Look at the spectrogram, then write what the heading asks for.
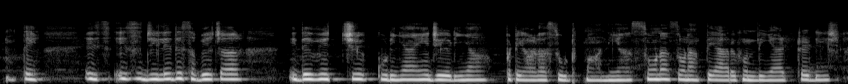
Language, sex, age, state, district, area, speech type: Punjabi, female, 18-30, Punjab, Shaheed Bhagat Singh Nagar, rural, spontaneous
